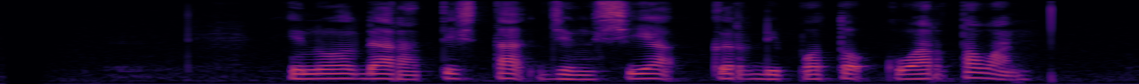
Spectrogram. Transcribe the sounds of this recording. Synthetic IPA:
ʔinuldaɾat̪ist̪ad͡ʒɨŋsiakɨrdipɔt̪ɔkuwart̪awan

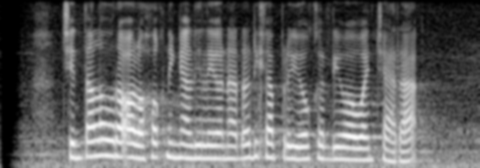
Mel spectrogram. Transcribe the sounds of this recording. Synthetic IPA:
t͡ʃint̪alauɾaʔɔlɔhɔk̚niŋalilɛɔnardodikapɾiɔkɨrdiwawaɲt͡ʃaɾa

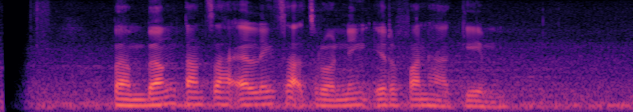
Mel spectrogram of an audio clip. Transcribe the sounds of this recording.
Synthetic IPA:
b̥ä̤mbaŋt̪ansaɦelɪŋsa̰ʔd̥ʒ̥ɾonɪŋirfanɦakɪm

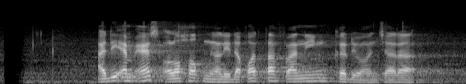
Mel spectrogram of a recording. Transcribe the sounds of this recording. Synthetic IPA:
ʔadiɛmɛsɔlɔhɔk̚nəŋalidakot̪afaniŋkərdiwawaɲt͡ʃaɾa

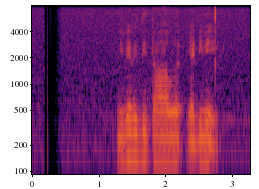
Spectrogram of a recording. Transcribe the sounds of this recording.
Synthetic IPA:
niʋɐɾid̪it̪aːʋɨʋeɖiʋej

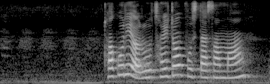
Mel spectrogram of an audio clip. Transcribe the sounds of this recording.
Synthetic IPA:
ʈʰʌkuɾiɦʌɾut͡sʰʌjʈʌw̃pust̪asʌmːʌ

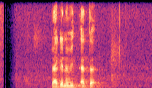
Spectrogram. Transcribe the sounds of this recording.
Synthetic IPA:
ɾæɡenəʋit̪ːæt̪ə

